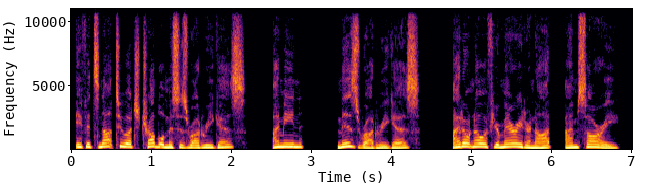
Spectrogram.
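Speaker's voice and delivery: put-on high-pitched child voice, apologetic; shy boy, flustered. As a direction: fumble politely like an awkward kid.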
